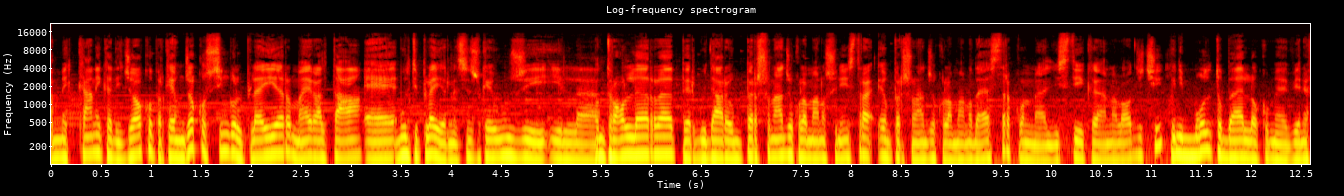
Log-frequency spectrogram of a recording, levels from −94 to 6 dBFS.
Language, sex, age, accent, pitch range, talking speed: Italian, male, 20-39, native, 115-135 Hz, 210 wpm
